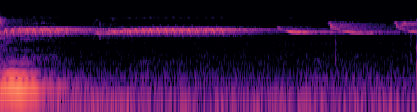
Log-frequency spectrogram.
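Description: High-pitched animal calls: a steady trill, then from about a second and a half in a quick run of short chirps, each falling in pitch.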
